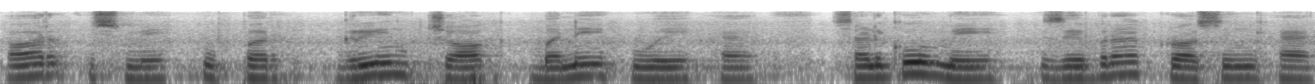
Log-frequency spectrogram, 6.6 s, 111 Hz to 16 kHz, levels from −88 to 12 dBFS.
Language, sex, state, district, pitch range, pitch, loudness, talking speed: Hindi, male, Chhattisgarh, Raipur, 150-175 Hz, 160 Hz, -17 LUFS, 120 wpm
